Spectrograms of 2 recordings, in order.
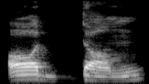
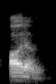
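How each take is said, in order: First: The middle consonant is a strong, pressed d. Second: The middle consonant is a quick light tap. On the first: The speaker calls it wrong. "que sería una D muy fuerte, muy, muy plantada sobre el paladar" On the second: The speaker calls it right. "el borde de la lengua"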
